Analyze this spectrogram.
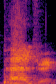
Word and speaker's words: Padraig: It's pronounced Padraig, not Martini. This one.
